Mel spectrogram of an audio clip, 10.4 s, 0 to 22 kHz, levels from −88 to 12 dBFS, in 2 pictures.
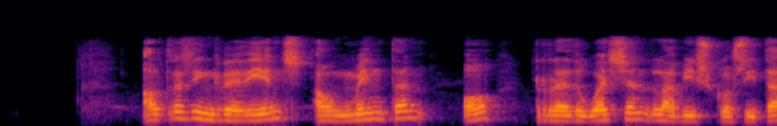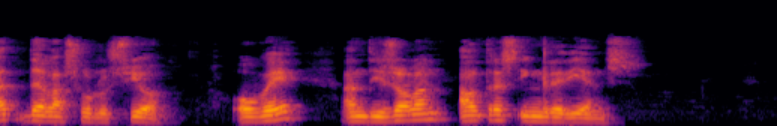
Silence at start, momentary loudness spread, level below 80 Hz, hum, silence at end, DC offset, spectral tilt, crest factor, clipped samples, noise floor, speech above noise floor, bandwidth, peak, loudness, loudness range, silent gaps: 0.95 s; 10 LU; -60 dBFS; none; 0.95 s; under 0.1%; -4.5 dB/octave; 18 dB; under 0.1%; -77 dBFS; 58 dB; 7.8 kHz; -2 dBFS; -20 LUFS; 1 LU; none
